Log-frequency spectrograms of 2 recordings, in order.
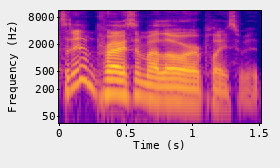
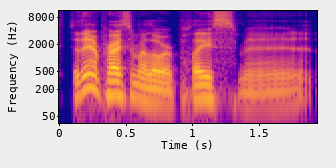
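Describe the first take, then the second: First: The pitch falls straight down at the end. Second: The pitch wavers slightly on the final word. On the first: "it's just a straight falling intonation" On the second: "do you hear that kind of quiver?"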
